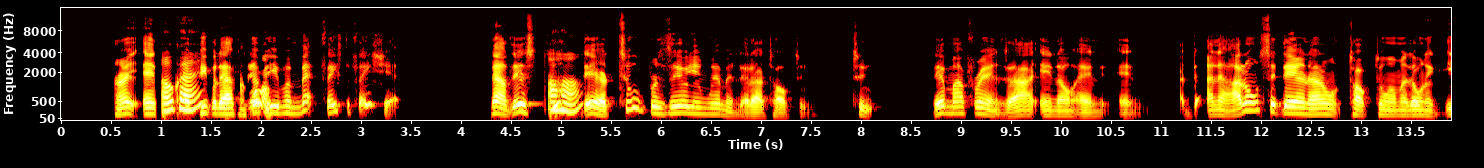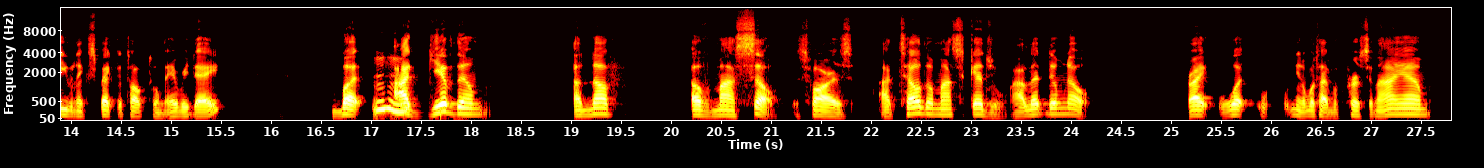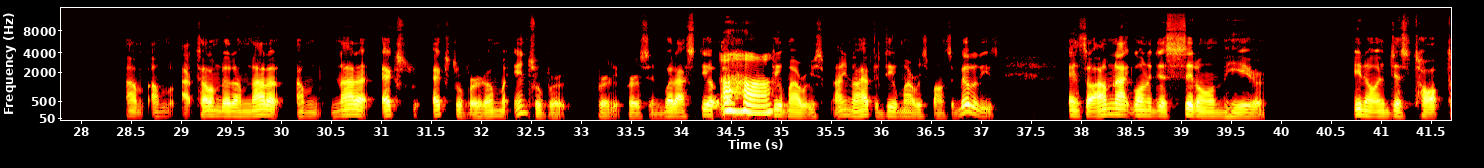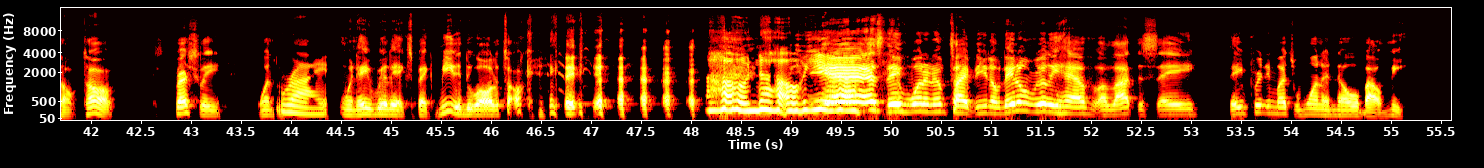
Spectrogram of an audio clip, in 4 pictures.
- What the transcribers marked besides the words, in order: laughing while speaking: "talking"; laugh; stressed: "Yes"; laughing while speaking: "Oh, no. Yeah"
- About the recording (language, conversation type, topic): English, unstructured, How can I keep a long-distance relationship feeling close without constant check-ins?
